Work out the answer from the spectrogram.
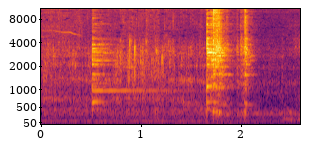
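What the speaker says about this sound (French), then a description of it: "je vais couvrir ma petite marmite" A lid goes onto a small cooking pot of peas and Jerusalem artichokes, two sharp clanks about half a second apart, then a lighter knock, close by over a soft background hiss.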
